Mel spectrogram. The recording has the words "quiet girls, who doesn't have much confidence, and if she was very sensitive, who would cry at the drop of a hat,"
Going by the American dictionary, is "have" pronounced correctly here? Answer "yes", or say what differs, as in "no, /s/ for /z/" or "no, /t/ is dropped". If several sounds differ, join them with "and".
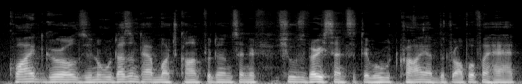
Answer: yes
